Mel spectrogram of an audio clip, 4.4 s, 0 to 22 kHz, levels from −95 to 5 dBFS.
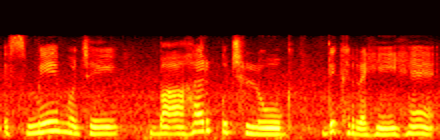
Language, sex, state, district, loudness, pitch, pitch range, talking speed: Hindi, female, Madhya Pradesh, Katni, -15 LUFS, 190 Hz, 180-235 Hz, 110 wpm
